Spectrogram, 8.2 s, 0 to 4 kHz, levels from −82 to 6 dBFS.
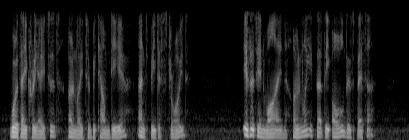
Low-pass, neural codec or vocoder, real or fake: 3.6 kHz; none; real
